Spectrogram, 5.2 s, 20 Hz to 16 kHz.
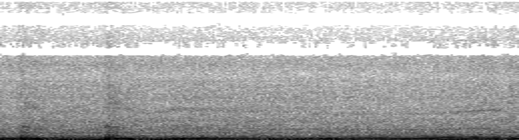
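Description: Kawasaki Z900RS 948 cc inline-four running through a Black Widow full exhaust on a dyno. Two quick throttle blips in the first second or so, then the revs are held and climb slowly.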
